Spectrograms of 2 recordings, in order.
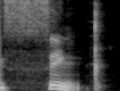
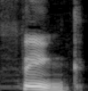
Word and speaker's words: think: don't do this I think so it might feel strange but when you're first trying to make this sound accurately try putting your tongue between your teeth I think I think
